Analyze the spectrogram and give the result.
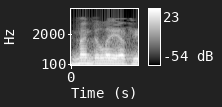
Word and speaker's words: Mendeleev: Yeah, how do you say his name? – I say Mendeleev. – Mendeleev, yeah.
